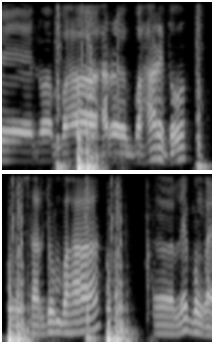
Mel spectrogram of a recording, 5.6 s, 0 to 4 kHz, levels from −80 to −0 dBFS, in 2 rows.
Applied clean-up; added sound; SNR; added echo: classical method log-MMSE.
